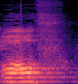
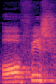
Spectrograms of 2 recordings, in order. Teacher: इसमें पूरा मुंह आपका नहीं खुलना चाहिए, गोल मुंह होना चाहिए, मतलब मुंह पूरा नहीं खुला है फिर भी आधा खुला है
